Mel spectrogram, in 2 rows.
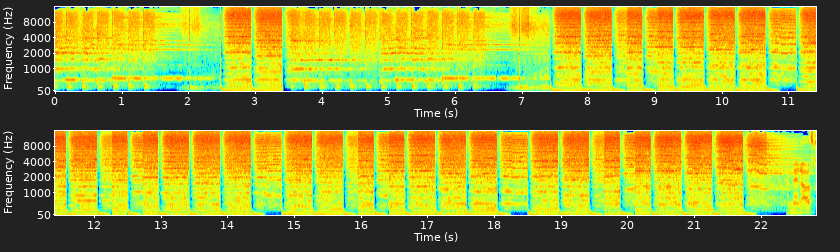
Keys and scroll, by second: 3.3 space, 22.0 space.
